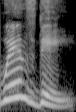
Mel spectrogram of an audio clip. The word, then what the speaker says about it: Wednesday: বলো Wednesday. Wednesday. Wednesday. Okay. Nijhar. Would you please repeat from here? Nijhar. How to pronounce it?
